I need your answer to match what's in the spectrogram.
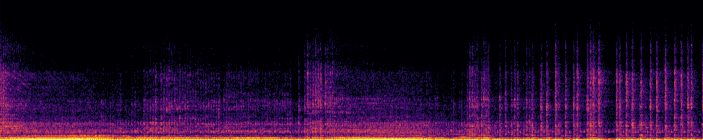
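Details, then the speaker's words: Boosted FWD Honda EG hatch, first startup on a new base map after ECU and wiring fixes. Engine catches and runs evenly, with two smooth rev rises and falls over a steady idle, no misfires or knocking; running healthy. "Oh, that was good though. That was good. It's alive. It's alive. Damn, guys. Hey, that's one thing about the Honda. Somehow they, no matter how much long they sit, they kick on right away."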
